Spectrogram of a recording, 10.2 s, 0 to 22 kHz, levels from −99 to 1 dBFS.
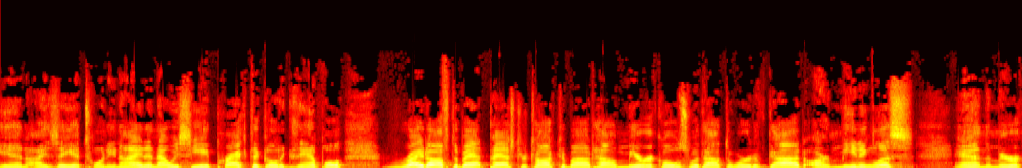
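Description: At 6.81 s, a corrupt frame was decoded: flipped bits in what sounds like a couple of compressed frames were played anyway, scattering energy to wrong frequencies. It comes through as a brief blip of noise, peaking around -30 dBFS, just before "without the".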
